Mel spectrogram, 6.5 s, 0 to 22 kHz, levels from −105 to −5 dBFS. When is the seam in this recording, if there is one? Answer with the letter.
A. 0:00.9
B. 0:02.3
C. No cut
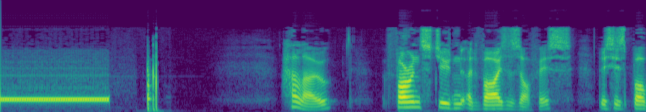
A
